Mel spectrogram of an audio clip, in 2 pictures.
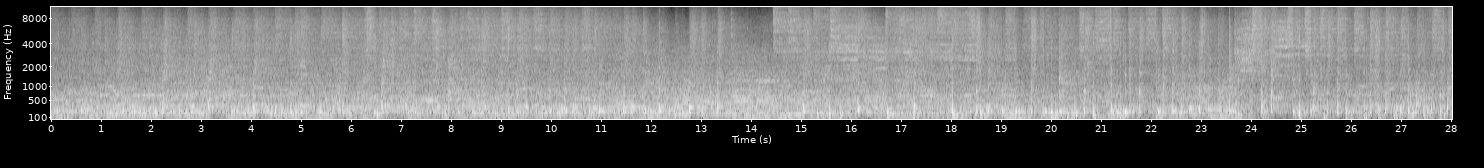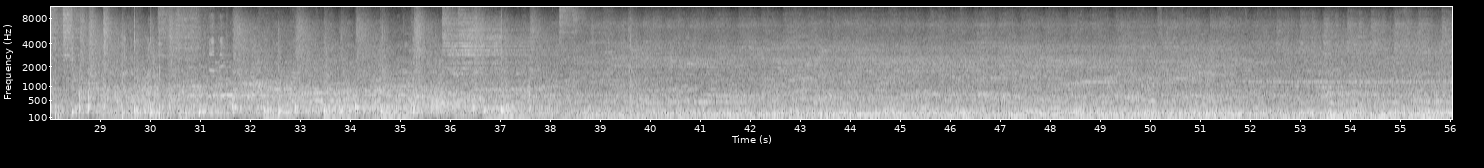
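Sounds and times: drum-driven music: 0.0 - 40.6.

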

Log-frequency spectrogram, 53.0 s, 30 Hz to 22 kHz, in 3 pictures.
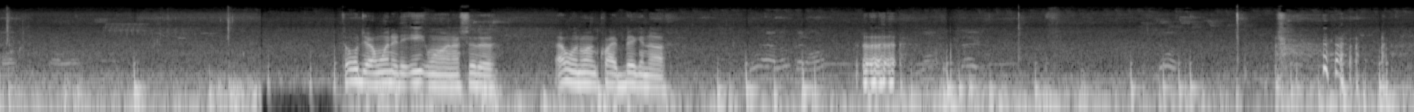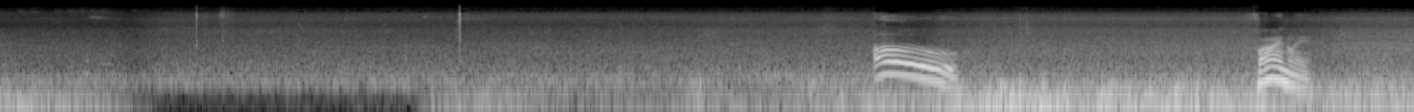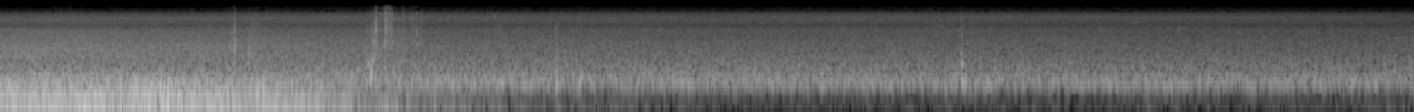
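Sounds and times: wind rumble on microphone: 0.0 - 19.3, 23.0 - 41.3
outdoor ambience hiss: 0.0 - 53.0
faint clicks: 11.8 - 13.1, 14.1 - 15.7
sharp click: 14.2 - 15.6.

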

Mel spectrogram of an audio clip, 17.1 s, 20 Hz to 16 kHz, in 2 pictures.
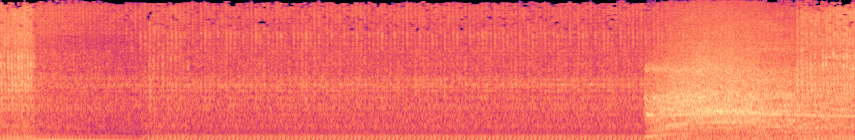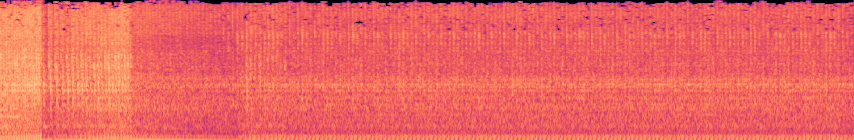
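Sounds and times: tractor engine idling: 0.0 - 17.0
cartoon snoring effect: 6.4 - 8.8.

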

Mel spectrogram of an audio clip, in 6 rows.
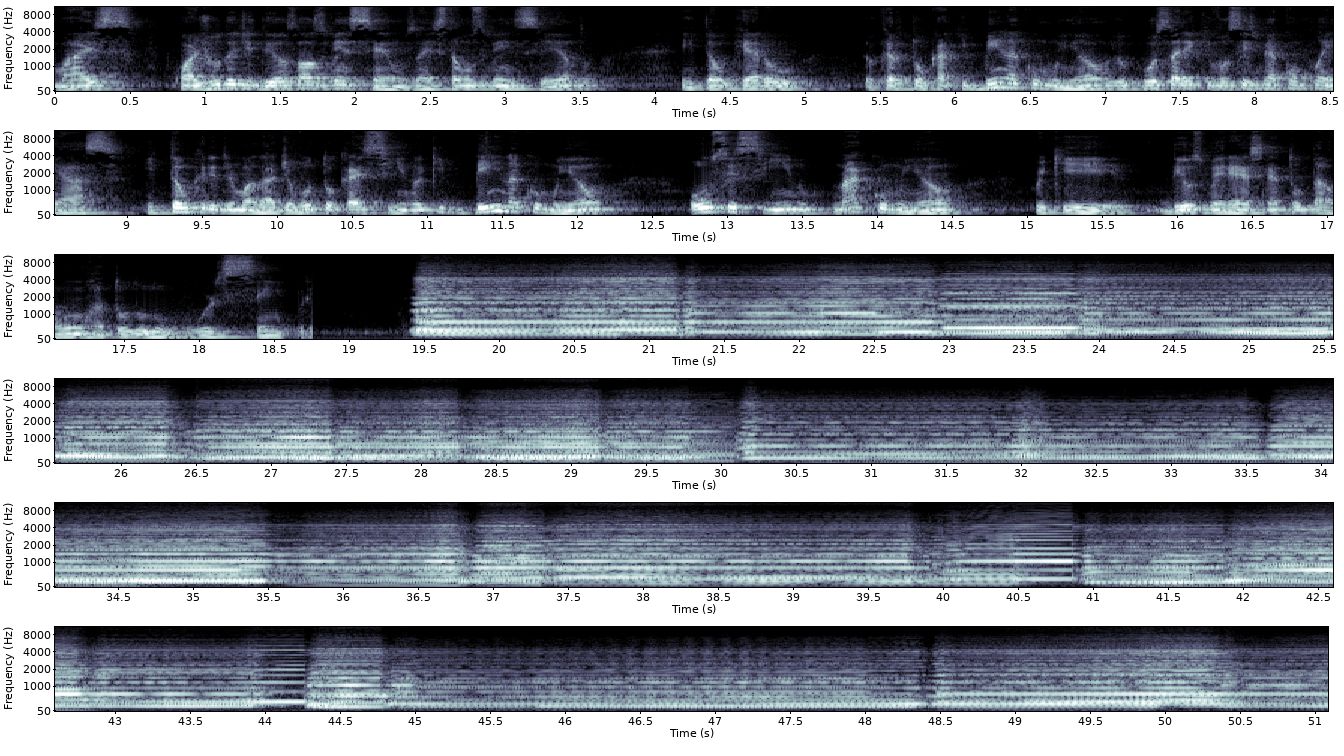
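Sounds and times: accordion playing slow hymn: 19.3 - 51.0.

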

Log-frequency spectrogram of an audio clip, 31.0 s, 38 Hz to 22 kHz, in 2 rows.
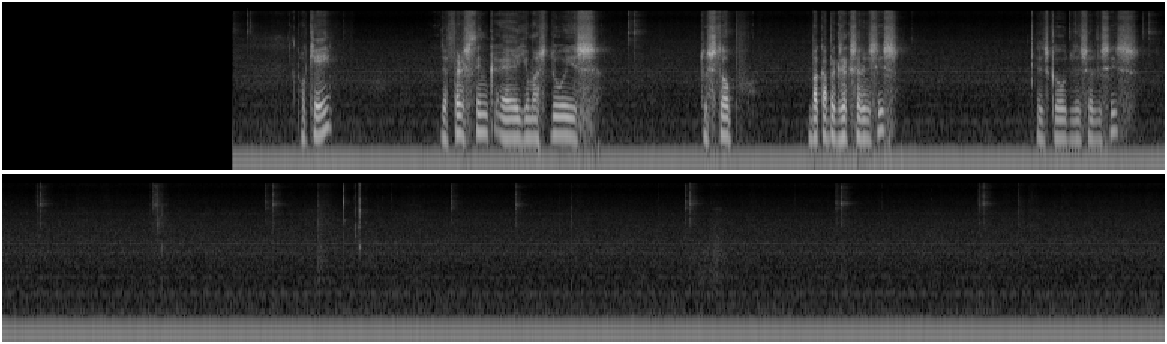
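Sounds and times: steady low hum: 3.1 - 31.0
computer mouse clicking: 8.3 - 8.6, 15.2 - 16.2, 17.4 - 17.8, 19.0 - 20.4, 24.6 - 24.9, 26.6 - 26.9, 28.5 - 29.3.

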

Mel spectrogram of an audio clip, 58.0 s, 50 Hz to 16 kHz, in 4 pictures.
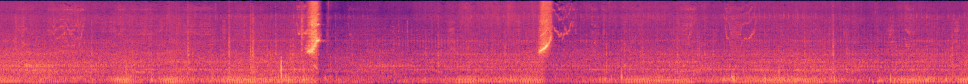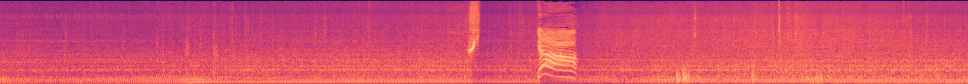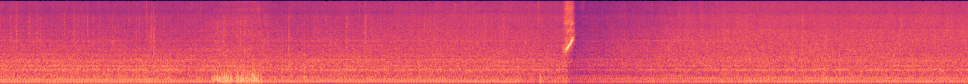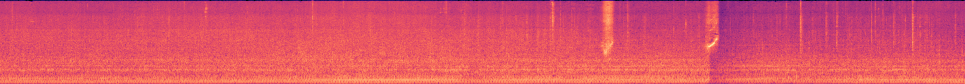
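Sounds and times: golf cart motor running: 0.0 - 58.0
sharp rising high squeak: 4.4 - 5.0, 8.0 - 8.7, 21.4 - 21.8, 37.5 - 37.7, 52.6 - 52.9, 54.1 - 54.4.

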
